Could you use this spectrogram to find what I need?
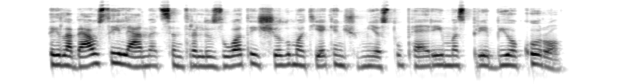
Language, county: Lithuanian, Vilnius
